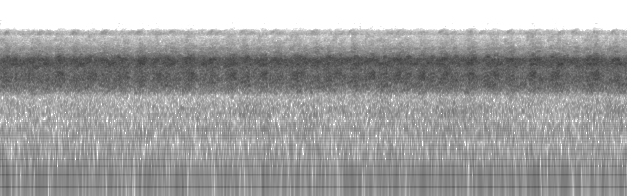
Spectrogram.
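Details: Many frogs calling together in a dense night chorus under a full moon in Seowon-myeon, Hoengseong County, Gangwon Province, South Korea; continuous overlapping croaks and trills form a steady, pulsing wall of sound with no other clear noises.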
